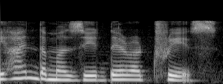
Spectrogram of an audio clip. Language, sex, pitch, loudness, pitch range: English, female, 215 Hz, -14 LUFS, 205-245 Hz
